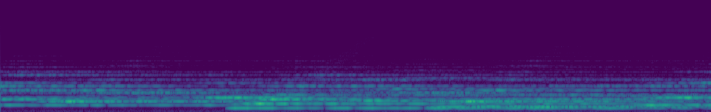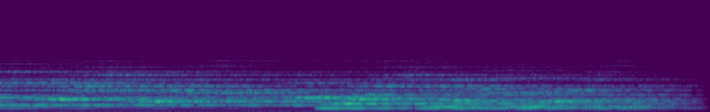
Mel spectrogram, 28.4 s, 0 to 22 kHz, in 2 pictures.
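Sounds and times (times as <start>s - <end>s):
synth pad: 0.1s - 27.9s.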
